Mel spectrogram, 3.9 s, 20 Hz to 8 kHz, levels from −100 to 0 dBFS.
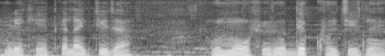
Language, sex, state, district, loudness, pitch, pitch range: Rajasthani, male, Rajasthan, Churu, -17 LUFS, 100 Hz, 100-105 Hz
